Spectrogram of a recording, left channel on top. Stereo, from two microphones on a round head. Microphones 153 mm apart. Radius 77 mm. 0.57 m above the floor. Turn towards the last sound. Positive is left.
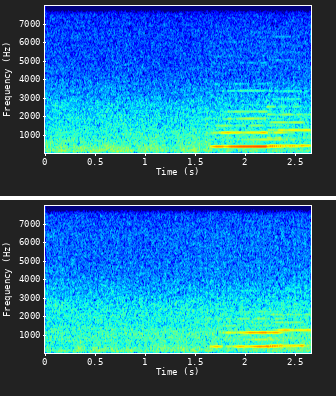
turn(degrees=55)  # may be behind; listen again after turning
